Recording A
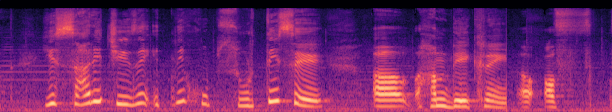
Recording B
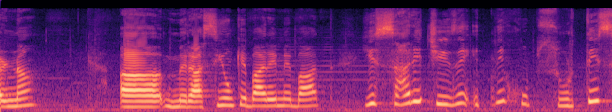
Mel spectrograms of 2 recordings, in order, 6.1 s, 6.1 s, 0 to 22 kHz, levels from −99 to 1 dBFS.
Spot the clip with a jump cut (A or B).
A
